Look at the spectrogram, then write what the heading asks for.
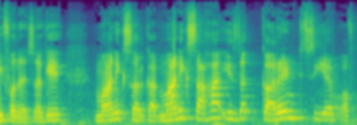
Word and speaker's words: Manik Saha: And it's a very interesting one because Tripura was a CPM thing, and the chief minister was Manik Shah, Manik Shah, whatever.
